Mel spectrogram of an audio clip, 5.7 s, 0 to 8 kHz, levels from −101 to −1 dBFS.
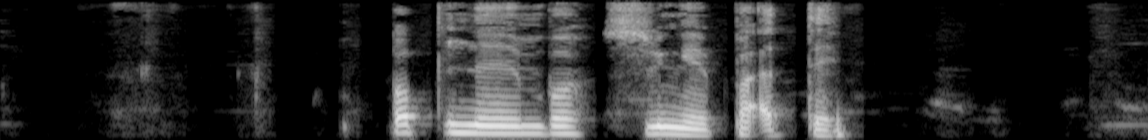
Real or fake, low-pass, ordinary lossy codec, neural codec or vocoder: real; 7.2 kHz; Opus, 64 kbps; none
